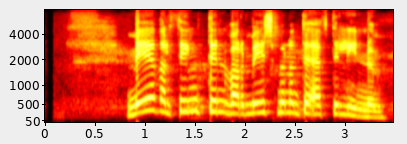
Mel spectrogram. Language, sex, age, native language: Icelandic, female, 30-39, Icelandic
